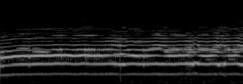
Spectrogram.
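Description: A single long, shrill held note from a flute and a singing voice together, its pitch sliding up and settling at the start and then held steady.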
